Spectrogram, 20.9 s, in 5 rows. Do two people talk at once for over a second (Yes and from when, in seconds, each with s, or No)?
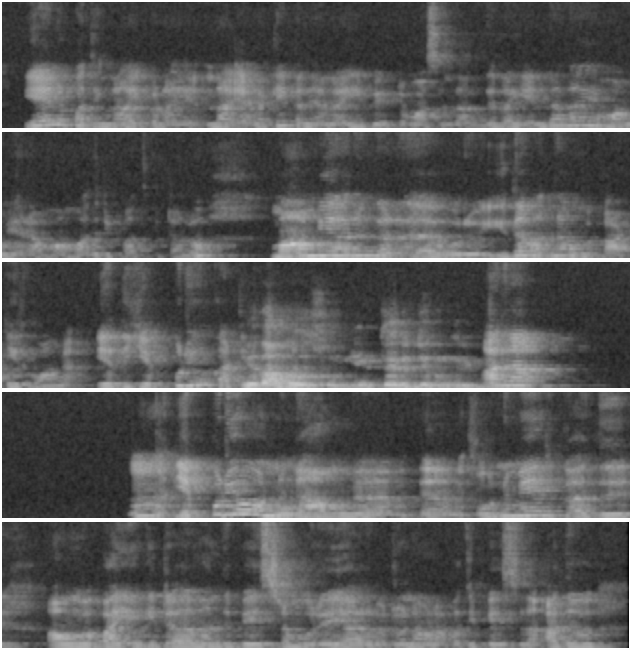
No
